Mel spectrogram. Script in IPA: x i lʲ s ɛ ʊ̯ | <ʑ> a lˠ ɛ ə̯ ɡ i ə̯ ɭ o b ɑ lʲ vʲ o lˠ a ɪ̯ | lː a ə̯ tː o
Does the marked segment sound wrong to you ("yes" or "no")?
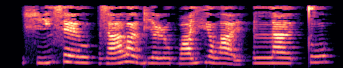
yes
